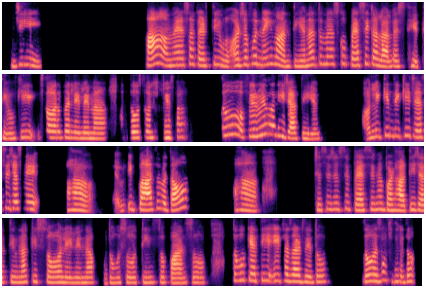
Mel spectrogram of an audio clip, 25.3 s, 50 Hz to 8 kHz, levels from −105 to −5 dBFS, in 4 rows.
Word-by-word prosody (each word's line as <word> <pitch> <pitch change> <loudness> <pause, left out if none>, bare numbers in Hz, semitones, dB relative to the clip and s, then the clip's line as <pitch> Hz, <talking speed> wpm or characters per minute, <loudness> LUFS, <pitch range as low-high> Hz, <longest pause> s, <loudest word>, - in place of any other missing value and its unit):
जी। 260 -2 -5 1.6
हाँ, 275 0 +8
मैं 265 +2 -1
ऐसा 280 +4 -3
करती 270 +1 -1
हूँ 255 -5 -4
और 265 +4 +1
जब 300 +1 -3
वो 345 - 0
नहीं 300 +4 -2
मानती 235 -5 +2
हैं 235 - 0
ना 280 +4 +1
तो 335 - -7
मैं 325 0 -3
उसको 330 +1 -8
पैसे 280 +5 +1
का 290 -2 +3
लालच 230 -1 +2
देती 235 0 -3
हूँ 225 +1 -4
कि 270 0 -4
₹100 265 -1 +2
ले 245 -2 0
लेना, 230 -1 +1 0.4
200 255 +1 +2
ले 255 - -2 0.2
लेना 255 +3 0 0.6
तो, 375 -3 0
फिर 310 +2 0
भी 385 +4 +2
वो 405 -2 +1
नहीं 340 -4 -1
जाती 230 -2 +2
है। 210 - -2 0.8
लेकिन 300 +5 -2
देखिए 330 +2 -2
जैसे-जैसे 295 0 0 0.5
हाँ, 245 -4 +1 0.3
ए - - -7 0.2
एक 260 0 -7
बात 250 0 +9
में 305 - -7
बताओ 260 +7 +5 0.7
हाँ, 230 -4 0 0.9
जैसे-जैसे 265 +3 -7
पैसे 235 +2 +1
में 270 0 -3
बढाती 235 +1 +3
जाती 230 0 -1
हूँ 230 - -3
ना 240 +1 +2
कि 260 +1 -7
100 235 -2 0
ले 225 -1 0
लेना, 220 0 -1 0.2
200 220 +2 -4
300 225 0 -6
500 215 +1 +1 0.4
तो 295 - -1
वो 320 +2 -3
कहती 300 +1 +2
है 270 - -1
1,000 275 -2 +3
दे 245 -2 0
दो, 250 +2 -3 0.6
2,000 280 +4 +2 0.2
दे 245 - -5
दो। 265 +3 0
255 Hz, 165 wpm, -24 LUFS, 235-290 Hz, 1.6 s, बात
